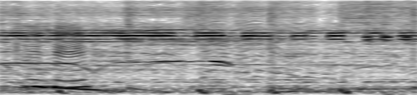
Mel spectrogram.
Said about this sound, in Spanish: Este es el ambiente, mira, este, en una de las calles donde la gente salió, o sea, salió a, gritar, a vitorear, a sentirse orgulloso de, su tierra nicaragüense.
